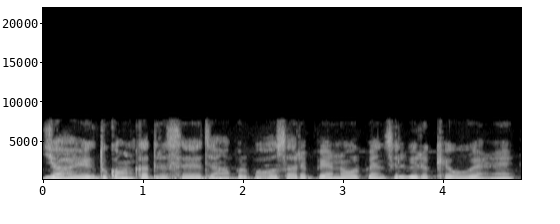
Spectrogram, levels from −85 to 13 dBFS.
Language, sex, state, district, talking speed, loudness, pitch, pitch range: Hindi, male, Uttar Pradesh, Lucknow, 215 wpm, -17 LUFS, 130 Hz, 125-135 Hz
